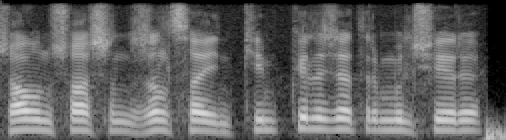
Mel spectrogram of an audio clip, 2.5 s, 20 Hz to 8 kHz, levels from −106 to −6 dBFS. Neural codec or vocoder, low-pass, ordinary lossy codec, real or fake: none; 7.2 kHz; none; real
